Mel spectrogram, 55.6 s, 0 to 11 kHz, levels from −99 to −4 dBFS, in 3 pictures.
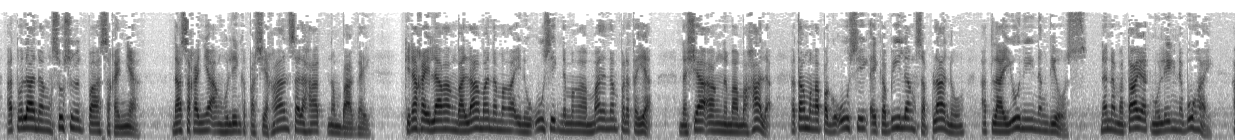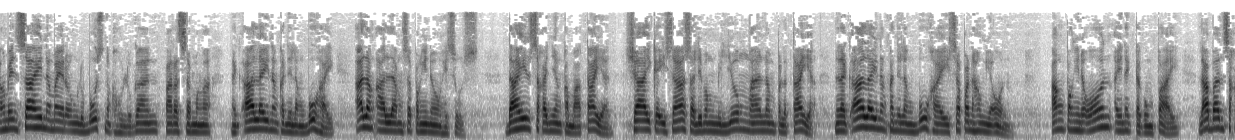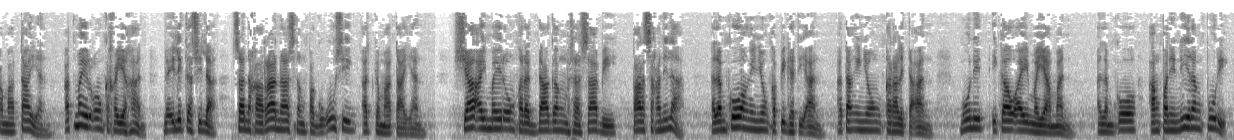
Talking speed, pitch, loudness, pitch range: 135 wpm, 155 Hz, -20 LUFS, 135-175 Hz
